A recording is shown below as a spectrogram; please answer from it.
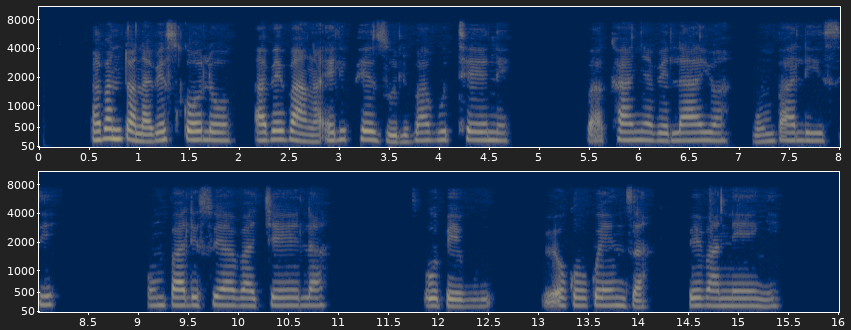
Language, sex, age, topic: North Ndebele, female, 36-49, education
